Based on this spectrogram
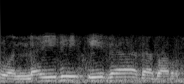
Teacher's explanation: بفتح الذال وألف بعدها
